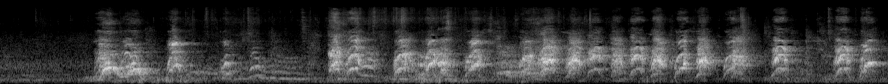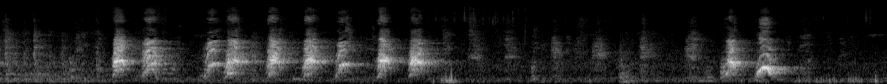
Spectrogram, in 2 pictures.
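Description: Small Yorkshire terriers yap and bark excitedly while playing.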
